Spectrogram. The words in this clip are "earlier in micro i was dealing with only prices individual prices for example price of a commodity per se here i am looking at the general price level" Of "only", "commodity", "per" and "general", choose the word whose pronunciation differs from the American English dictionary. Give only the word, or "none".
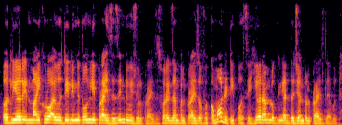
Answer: none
